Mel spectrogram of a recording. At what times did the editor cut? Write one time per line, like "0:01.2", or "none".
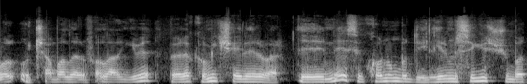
0:01.9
